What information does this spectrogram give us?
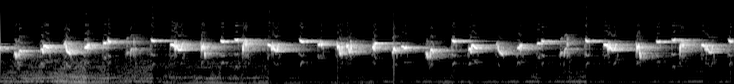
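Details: Sooty-headed bulbul delivering an extended gacor 'ropel' song used to stimulate other bulbuls. About twenty loud, fluty, slurred whistles pour out in a continuous, even run, with a faint low rumble at the start.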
